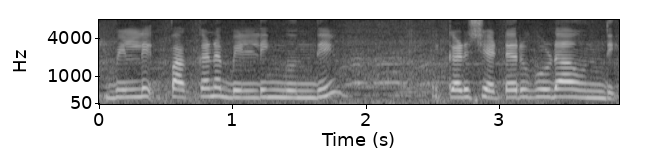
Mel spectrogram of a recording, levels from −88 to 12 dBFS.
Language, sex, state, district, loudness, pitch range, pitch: Telugu, female, Telangana, Mahabubabad, -16 LUFS, 255-275 Hz, 265 Hz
